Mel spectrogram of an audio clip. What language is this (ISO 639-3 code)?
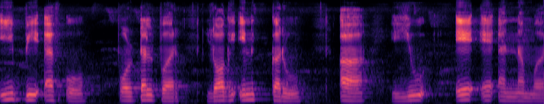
mai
